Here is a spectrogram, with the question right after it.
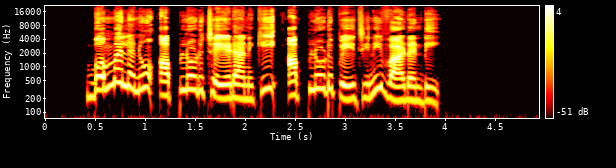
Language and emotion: Telugu, neutral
